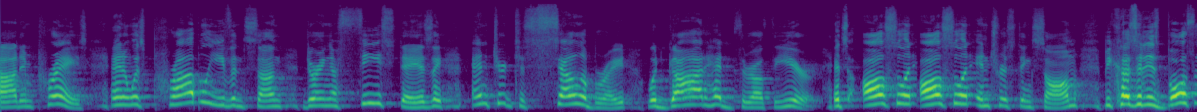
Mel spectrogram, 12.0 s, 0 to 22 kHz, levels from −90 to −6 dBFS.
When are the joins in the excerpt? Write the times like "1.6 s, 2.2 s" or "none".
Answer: 7.3 s, 8.2 s, 9.2 s

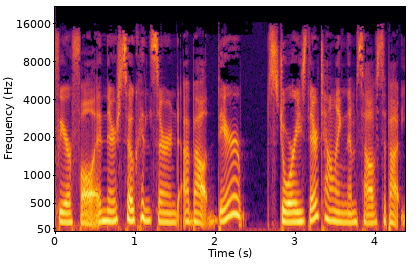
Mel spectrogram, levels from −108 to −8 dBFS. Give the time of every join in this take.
none

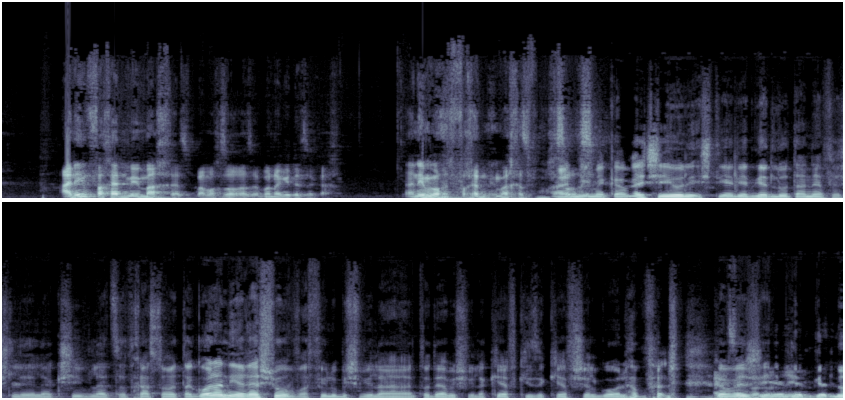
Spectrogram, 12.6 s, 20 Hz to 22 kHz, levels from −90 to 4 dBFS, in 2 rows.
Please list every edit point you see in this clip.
11.6 s

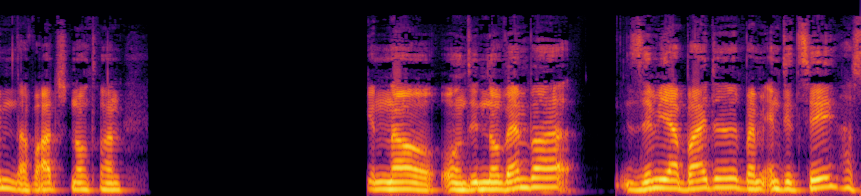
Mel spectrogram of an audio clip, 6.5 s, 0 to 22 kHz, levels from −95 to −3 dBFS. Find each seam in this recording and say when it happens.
none

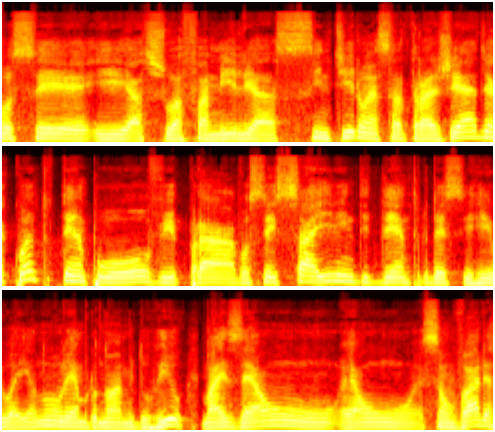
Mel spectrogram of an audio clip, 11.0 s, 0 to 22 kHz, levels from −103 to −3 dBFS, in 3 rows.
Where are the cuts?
8.8 s

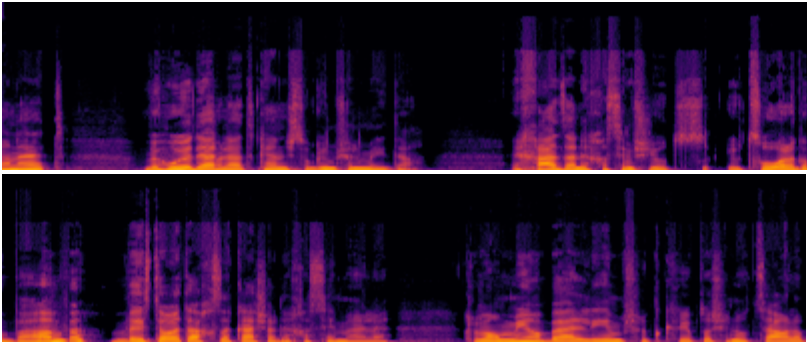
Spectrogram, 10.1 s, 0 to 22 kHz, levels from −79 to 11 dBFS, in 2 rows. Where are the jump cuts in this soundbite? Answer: 1.3 s, 1.8 s, 9.1 s

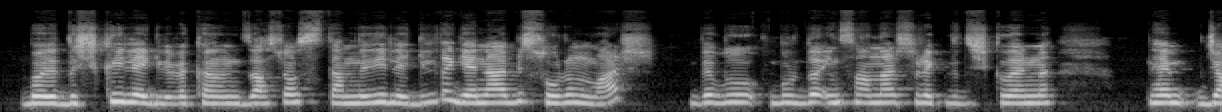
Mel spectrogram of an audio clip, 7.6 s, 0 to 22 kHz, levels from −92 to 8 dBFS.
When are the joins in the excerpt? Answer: none

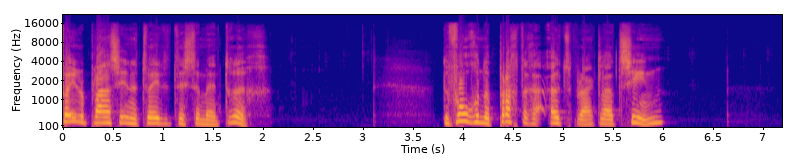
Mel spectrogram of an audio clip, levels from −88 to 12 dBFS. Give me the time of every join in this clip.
none

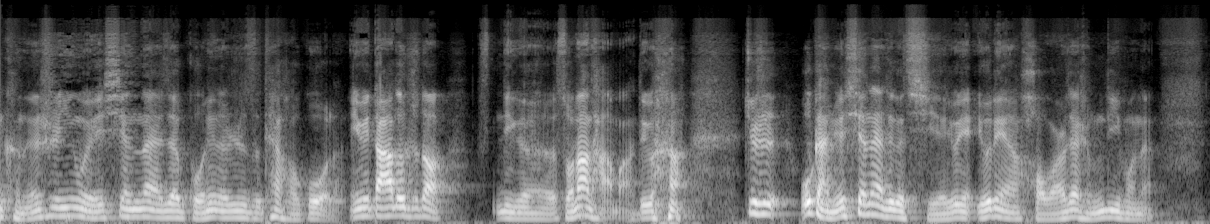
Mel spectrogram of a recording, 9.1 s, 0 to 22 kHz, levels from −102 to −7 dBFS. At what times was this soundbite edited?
none

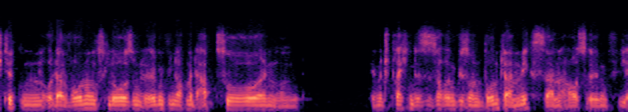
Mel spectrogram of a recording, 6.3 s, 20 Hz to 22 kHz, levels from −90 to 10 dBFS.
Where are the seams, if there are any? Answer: none

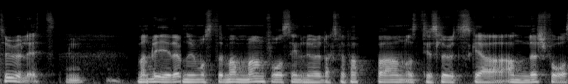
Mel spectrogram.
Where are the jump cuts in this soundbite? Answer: 1.5 s, 1.8 s, 3.0 s

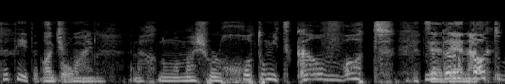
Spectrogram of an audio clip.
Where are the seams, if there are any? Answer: 1.1 s

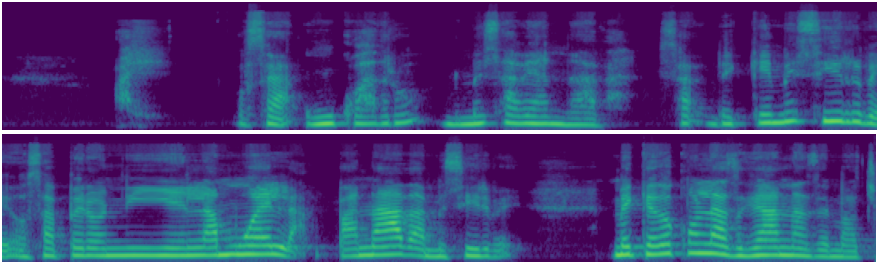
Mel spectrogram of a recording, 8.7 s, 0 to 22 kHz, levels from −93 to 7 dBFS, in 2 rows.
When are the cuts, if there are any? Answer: 3.2 s

